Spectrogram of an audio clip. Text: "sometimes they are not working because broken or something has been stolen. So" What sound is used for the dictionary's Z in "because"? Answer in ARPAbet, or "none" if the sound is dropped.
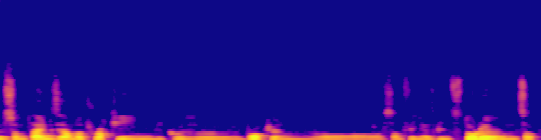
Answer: Z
